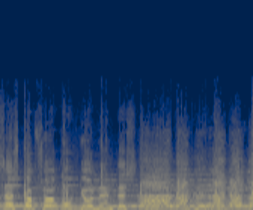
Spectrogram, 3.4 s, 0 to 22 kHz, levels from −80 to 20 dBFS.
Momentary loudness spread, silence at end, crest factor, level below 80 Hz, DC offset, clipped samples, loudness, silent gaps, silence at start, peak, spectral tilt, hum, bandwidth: 4 LU; 0 s; 14 dB; -48 dBFS; under 0.1%; under 0.1%; -16 LUFS; none; 0 s; -2 dBFS; -5 dB/octave; none; 11 kHz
